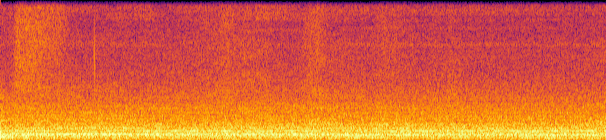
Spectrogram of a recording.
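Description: Steady hum with a few constant tones from the powered-up CNC knee mill and its control, the axes standing still.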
